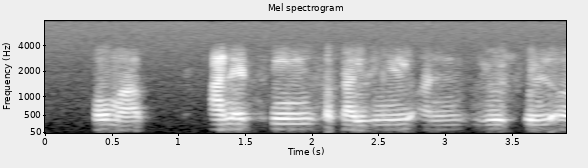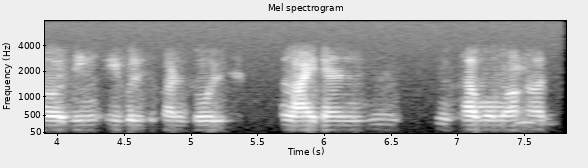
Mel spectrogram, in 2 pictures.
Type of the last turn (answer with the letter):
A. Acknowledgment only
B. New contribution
A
